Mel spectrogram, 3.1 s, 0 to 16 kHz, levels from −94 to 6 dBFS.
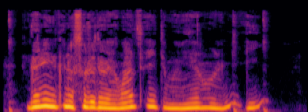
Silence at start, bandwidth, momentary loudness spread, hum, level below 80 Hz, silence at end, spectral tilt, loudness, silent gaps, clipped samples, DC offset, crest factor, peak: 0.1 s; 11 kHz; 13 LU; none; -48 dBFS; 0.4 s; -8.5 dB/octave; -16 LUFS; none; under 0.1%; under 0.1%; 14 dB; -2 dBFS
